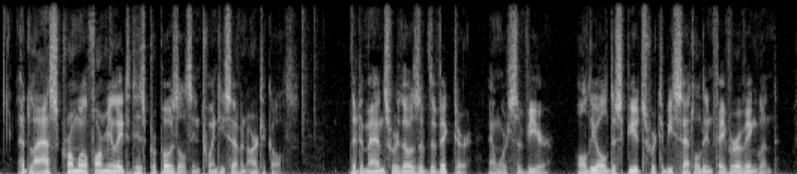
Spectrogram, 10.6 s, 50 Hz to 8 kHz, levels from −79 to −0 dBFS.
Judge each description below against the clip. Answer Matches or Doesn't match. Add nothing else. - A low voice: Matches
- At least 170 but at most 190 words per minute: Matches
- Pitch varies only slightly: Matches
